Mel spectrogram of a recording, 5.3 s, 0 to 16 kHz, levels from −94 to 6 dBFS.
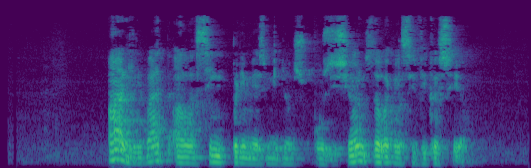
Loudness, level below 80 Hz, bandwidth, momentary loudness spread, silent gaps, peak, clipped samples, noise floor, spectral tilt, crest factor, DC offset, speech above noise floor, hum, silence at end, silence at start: -28 LUFS; -76 dBFS; 11.5 kHz; 11 LU; none; -10 dBFS; under 0.1%; -64 dBFS; -4 dB/octave; 20 dB; under 0.1%; 36 dB; none; 0.6 s; 1.1 s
